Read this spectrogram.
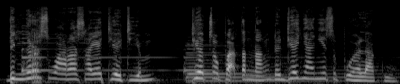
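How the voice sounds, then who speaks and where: Pendeta wanita bersuara agak tinggi dan ekspresif. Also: female voice, fairly high pitch, normal speed, music in the background. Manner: expressive, storytelling, addresses the congregation. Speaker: pastor. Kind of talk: sermon. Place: church.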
